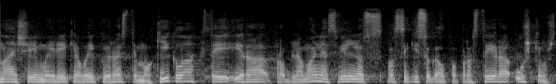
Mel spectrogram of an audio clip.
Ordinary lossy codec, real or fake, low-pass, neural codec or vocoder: MP3, 64 kbps; fake; 14.4 kHz; vocoder, 44.1 kHz, 128 mel bands every 512 samples, BigVGAN v2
